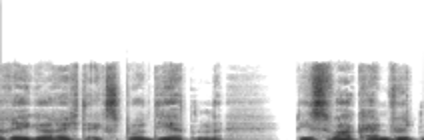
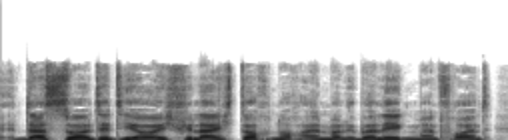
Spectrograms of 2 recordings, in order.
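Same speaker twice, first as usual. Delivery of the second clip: hasty; 7 semitones higher, 7 dB louder than usual. Acted. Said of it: "sagte André rasch".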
